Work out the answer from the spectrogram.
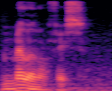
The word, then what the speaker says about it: Malinovka: it's an encounter battle on malinovka which according to YouTube is pronounced Mellon office well go that's very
